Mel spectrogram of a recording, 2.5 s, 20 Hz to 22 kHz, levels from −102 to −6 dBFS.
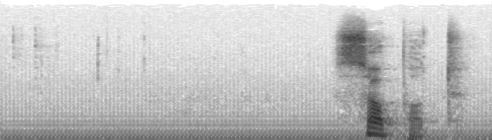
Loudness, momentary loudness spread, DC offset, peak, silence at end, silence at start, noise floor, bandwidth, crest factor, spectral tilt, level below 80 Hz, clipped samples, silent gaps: -28 LUFS; 27 LU; under 0.1%; -10 dBFS; 0.15 s; 0 s; -49 dBFS; 19.5 kHz; 26 dB; -2.5 dB/octave; -50 dBFS; under 0.1%; none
